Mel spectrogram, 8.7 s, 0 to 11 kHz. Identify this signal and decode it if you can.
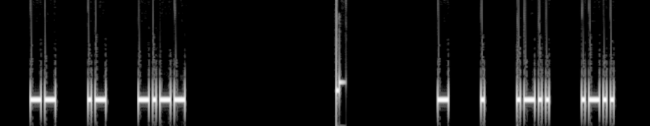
Morse code, heard as a keyed tone, about 25 wpm, spaced as for 14 wpm, 700 Hz. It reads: MAY TELL
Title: 3x Character Spacing - Top 200 Words - 25wpm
